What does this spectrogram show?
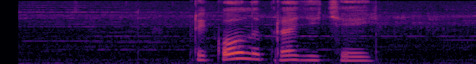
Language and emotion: Russian, sad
